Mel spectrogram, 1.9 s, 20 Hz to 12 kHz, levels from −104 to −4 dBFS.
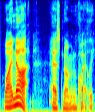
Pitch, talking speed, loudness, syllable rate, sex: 125 Hz, 160 wpm, -19 LUFS, 6.0 syllables/s, male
